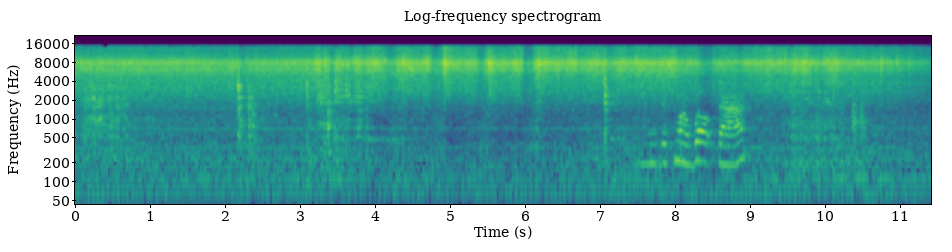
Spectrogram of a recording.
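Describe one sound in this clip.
Food sizzles in hot pans.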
